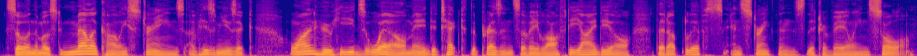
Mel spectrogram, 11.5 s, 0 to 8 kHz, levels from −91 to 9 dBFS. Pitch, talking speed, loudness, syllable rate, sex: 95 Hz, 145 wpm, -18 LUFS, 4.0 syllables/s, male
